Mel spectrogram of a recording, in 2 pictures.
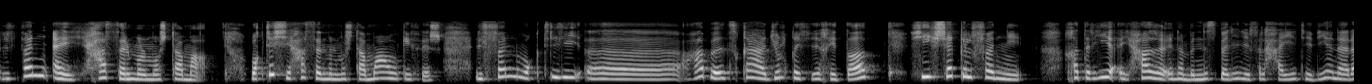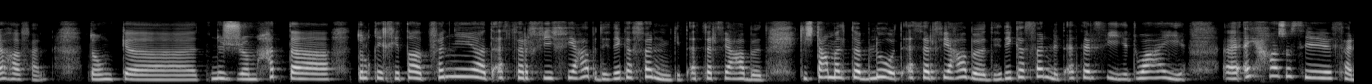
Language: Tunisian Arabic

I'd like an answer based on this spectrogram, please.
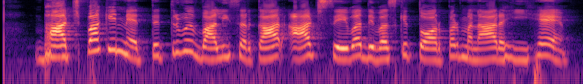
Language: Hindi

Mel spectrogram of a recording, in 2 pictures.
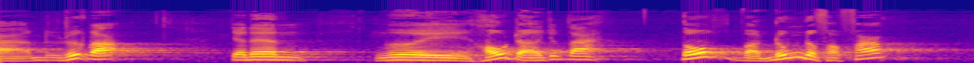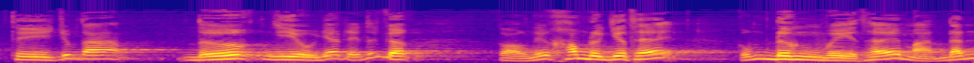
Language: Vietnamese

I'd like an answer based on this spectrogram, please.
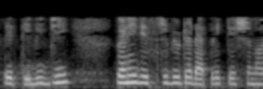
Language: Gujarati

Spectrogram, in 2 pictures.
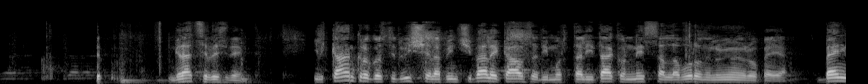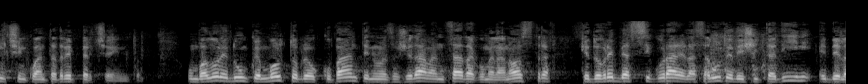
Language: Italian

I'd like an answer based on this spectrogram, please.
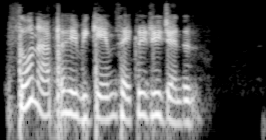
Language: English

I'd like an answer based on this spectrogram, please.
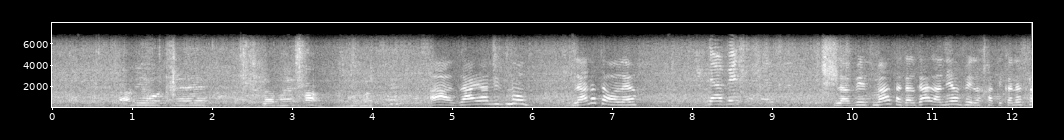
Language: Hebrew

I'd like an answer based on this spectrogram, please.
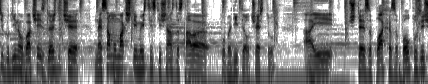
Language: Bulgarian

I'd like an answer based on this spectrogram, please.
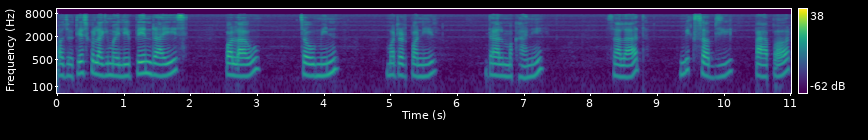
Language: Nepali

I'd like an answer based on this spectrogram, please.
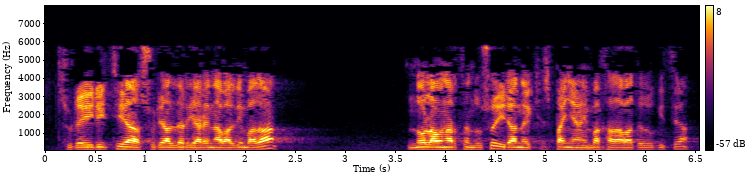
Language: Basque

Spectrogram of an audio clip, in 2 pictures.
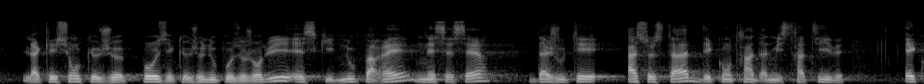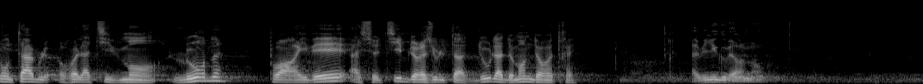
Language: French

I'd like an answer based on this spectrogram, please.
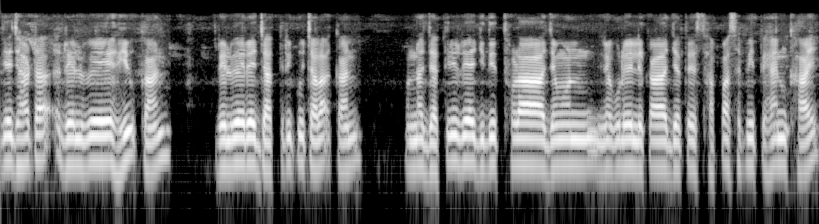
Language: Santali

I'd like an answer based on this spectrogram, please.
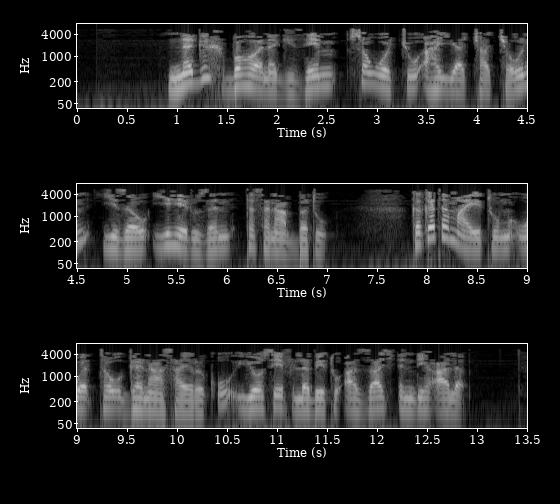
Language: Amharic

